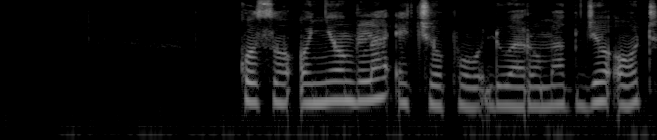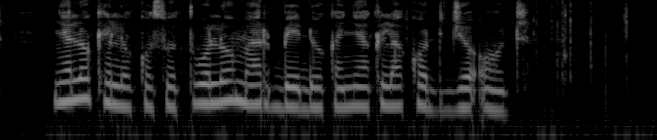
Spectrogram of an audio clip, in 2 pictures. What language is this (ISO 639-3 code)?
luo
